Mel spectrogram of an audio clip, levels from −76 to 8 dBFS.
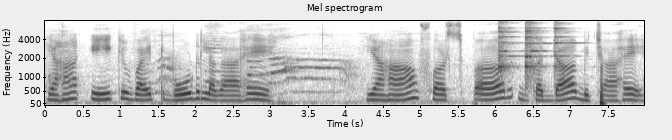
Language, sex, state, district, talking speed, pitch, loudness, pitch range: Hindi, female, Rajasthan, Jaipur, 90 wpm, 200 Hz, -19 LUFS, 190-235 Hz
